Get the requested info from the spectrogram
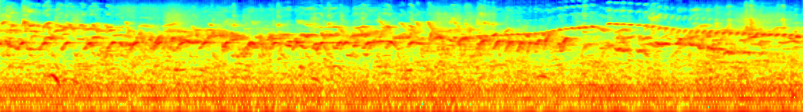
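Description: White-rumped shamas (murai batu) singing over one another in a dense, unbroken chorus of fast phrases and calls. About seven seconds in, a rapid trill climbs in pitch and then slides back down. A steady low hum runs underneath.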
